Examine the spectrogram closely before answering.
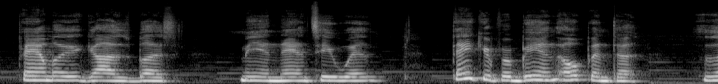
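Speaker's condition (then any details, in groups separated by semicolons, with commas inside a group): ALS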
